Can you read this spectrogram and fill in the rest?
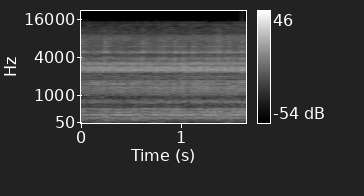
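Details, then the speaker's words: RC nitro engine on a warmer day after idle tuning for single-stage idle: even high-pitched buzzing idle holding steady with no revving, hunting or surging, a nice stable purr. "no revving up a nice stable purr"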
